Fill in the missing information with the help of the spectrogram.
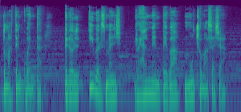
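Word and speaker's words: Übermensch: es y me dice, pon la boca como un, para decir U y D I. I. Übersmensch. Übersmensch. Algo así.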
